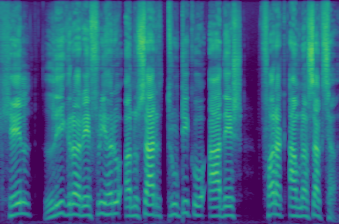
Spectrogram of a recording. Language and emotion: Nepali, neutral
